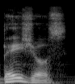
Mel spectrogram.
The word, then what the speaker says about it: Bellos: In Spanish, it's pronounced Bellos, which means handsome / good looking.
